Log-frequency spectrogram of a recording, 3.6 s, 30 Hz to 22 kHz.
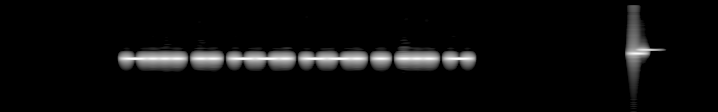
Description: Morse code, heard as a keyed tone, about 39 wpm, 700 Hz. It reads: BIGGEST
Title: Sets of 4 Words - New Word Drill - 40wpm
